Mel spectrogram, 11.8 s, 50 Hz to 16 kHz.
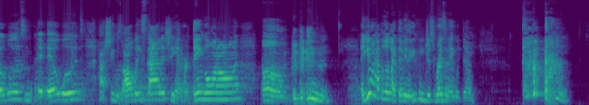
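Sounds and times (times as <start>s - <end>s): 
speech: 0.4s - 6.6s, 7.2s - 9.6s, 10.4s - 11.4s
harsh breathy dry coughs: 5.8s - 6.6s, 10.4s - 11.4s.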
